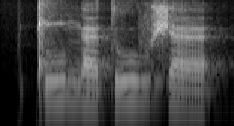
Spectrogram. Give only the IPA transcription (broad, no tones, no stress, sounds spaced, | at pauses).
ǃ u ŋ æ t u v ʃ æ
